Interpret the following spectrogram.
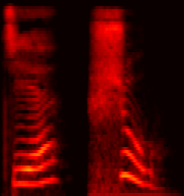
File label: "jie2shu4", chinese; 结束; Giáo trình chuẩn HSK3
